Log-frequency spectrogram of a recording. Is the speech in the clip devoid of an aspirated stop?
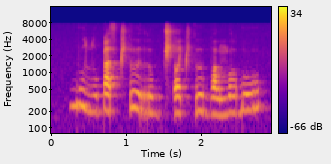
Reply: yes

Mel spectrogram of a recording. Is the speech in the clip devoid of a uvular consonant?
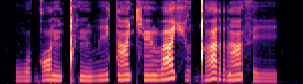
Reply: yes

